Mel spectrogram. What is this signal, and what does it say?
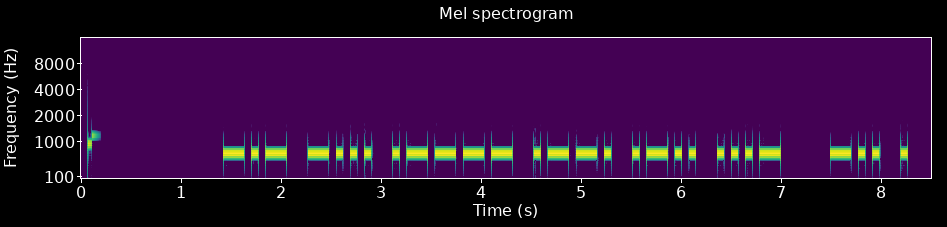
Morse code, heard as a keyed tone, about 17 wpm, 700 Hz. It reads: KB1PLV DE
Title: USA Callsign DE Callsign - 6 Characters - 17wpm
